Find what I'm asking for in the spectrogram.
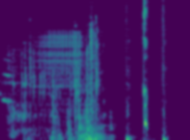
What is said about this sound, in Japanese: これもカードキーで開くんだろ。開いたな。早速入ってみるぞ。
